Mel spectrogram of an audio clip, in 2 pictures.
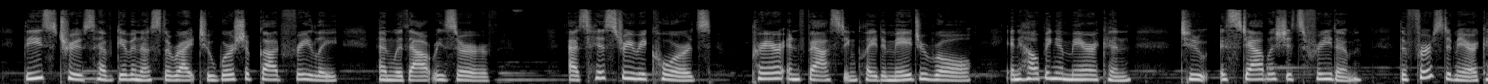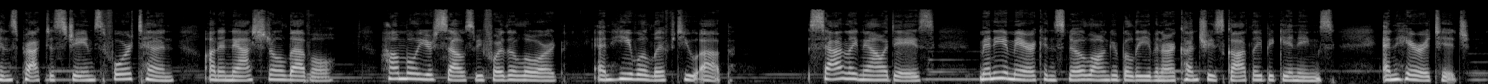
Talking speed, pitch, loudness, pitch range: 135 wpm, 210 Hz, -19 LUFS, 195-235 Hz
